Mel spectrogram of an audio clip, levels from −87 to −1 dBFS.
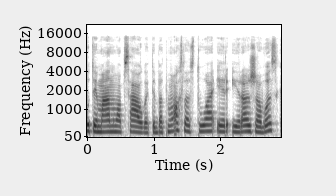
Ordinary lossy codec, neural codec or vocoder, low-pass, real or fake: MP3, 96 kbps; none; 14.4 kHz; real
